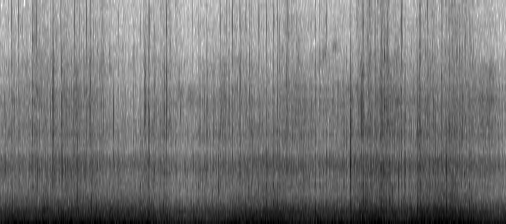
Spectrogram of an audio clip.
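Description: Mountain bike descending a dirt singletrack at speed: a loud, steady rumble of wind on the camera microphone and tyres over the dirt, with scattered sharp clicks and rattles from the bike over bumps.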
